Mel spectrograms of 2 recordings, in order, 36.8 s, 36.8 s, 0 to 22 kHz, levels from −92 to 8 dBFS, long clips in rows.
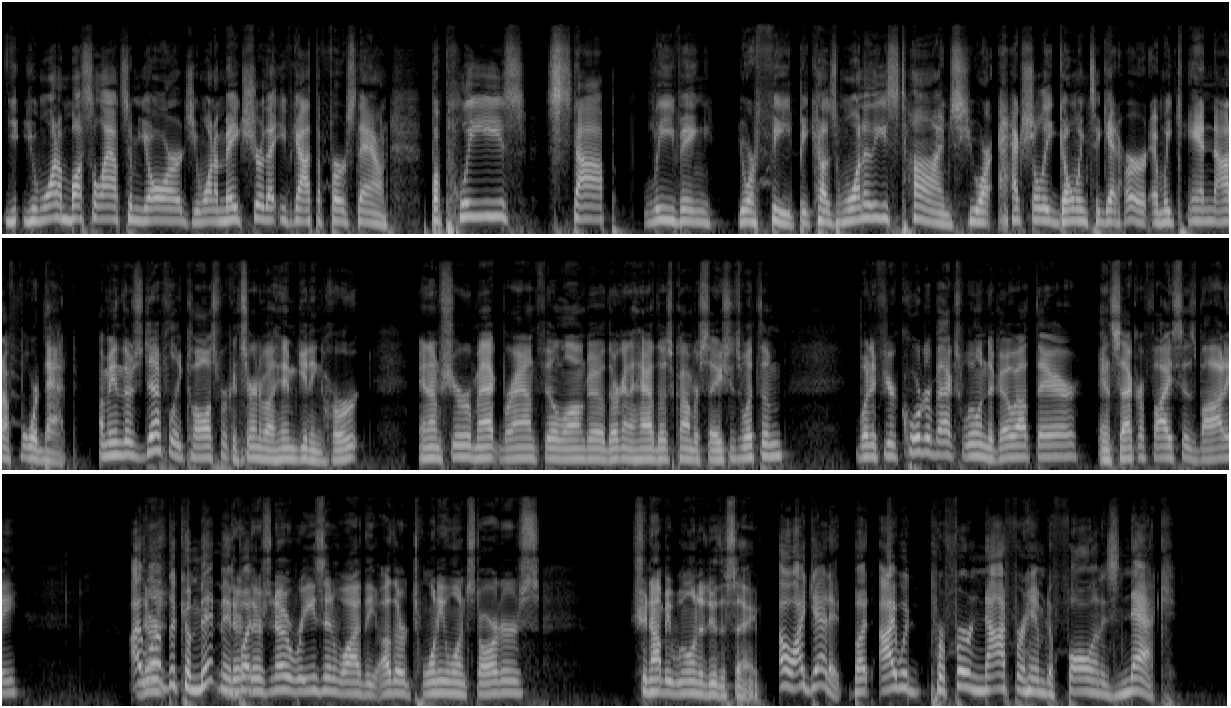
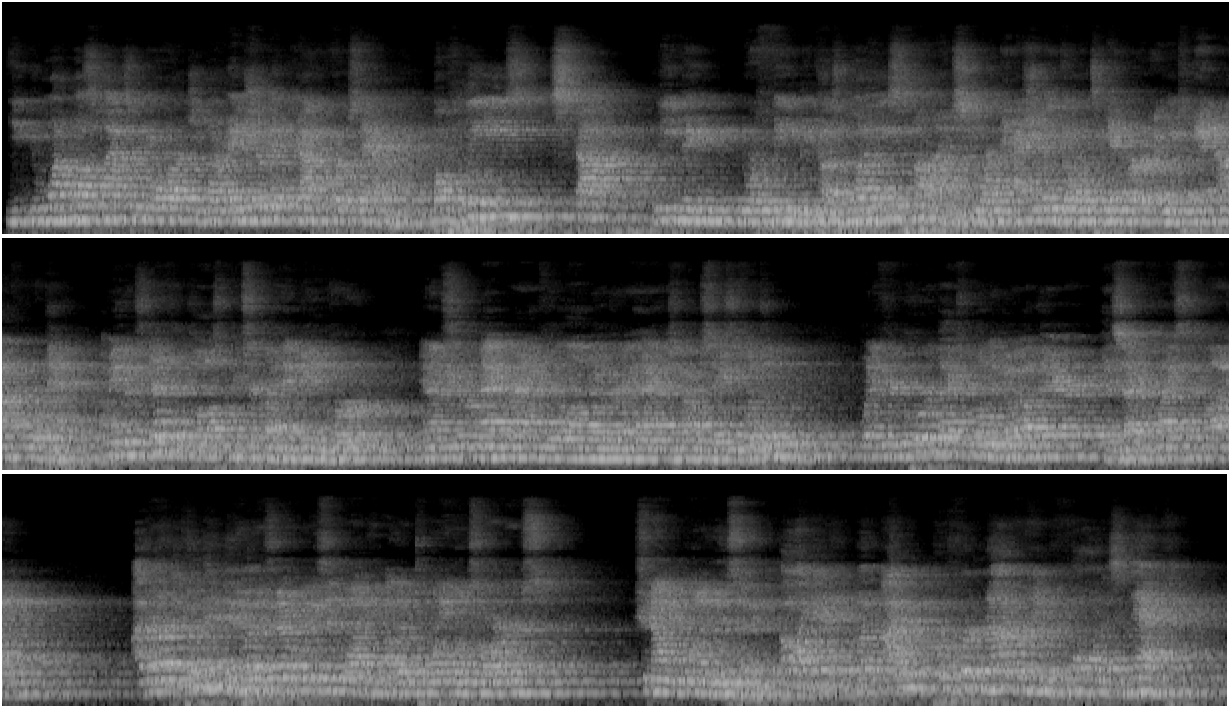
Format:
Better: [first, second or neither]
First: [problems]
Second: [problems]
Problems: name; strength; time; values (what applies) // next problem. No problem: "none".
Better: first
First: none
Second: off-mic speech; far // room echo; strong; dies away in 2.7 s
